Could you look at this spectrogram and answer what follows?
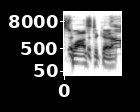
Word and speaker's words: swastika: go he can't pronounce swastika oh you missed that you were gone swastika you're adding a whole sound yes you're adding an sch before the w yeah you also you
